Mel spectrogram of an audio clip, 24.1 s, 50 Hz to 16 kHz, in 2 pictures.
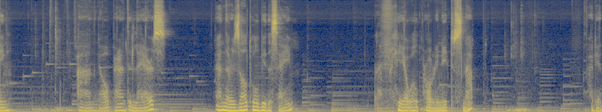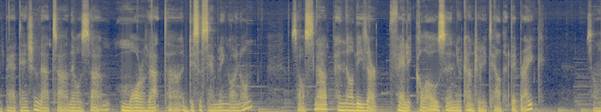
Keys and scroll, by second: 1.0 alt+;, 9.9-10.8 typing.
